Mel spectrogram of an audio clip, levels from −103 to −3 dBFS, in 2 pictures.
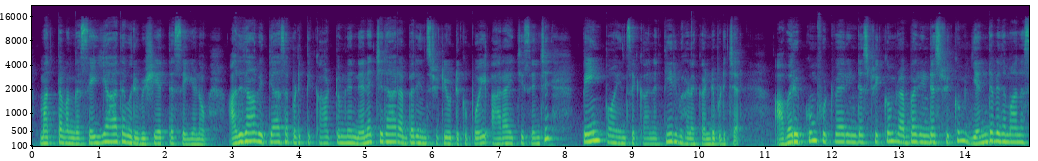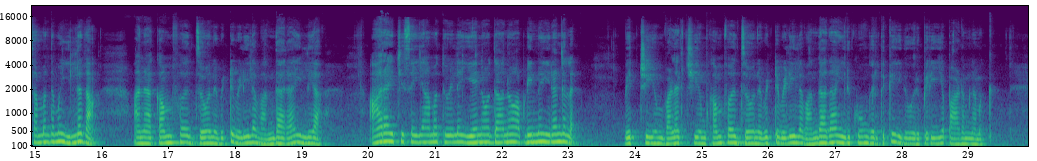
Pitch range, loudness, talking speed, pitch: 155-200 Hz, -28 LUFS, 110 wpm, 175 Hz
